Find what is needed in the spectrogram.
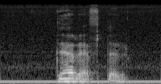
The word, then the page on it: därefter: svenska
